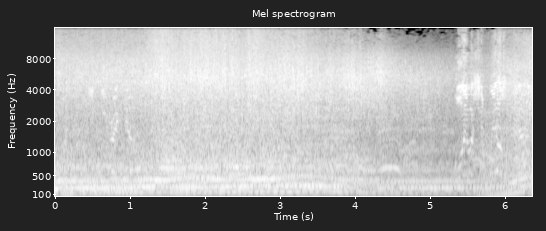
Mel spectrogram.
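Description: An offroad race car's engine roars loud and close as its wheels spin, with a high, strained revving whine and gritty rumble that eases toward the end.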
